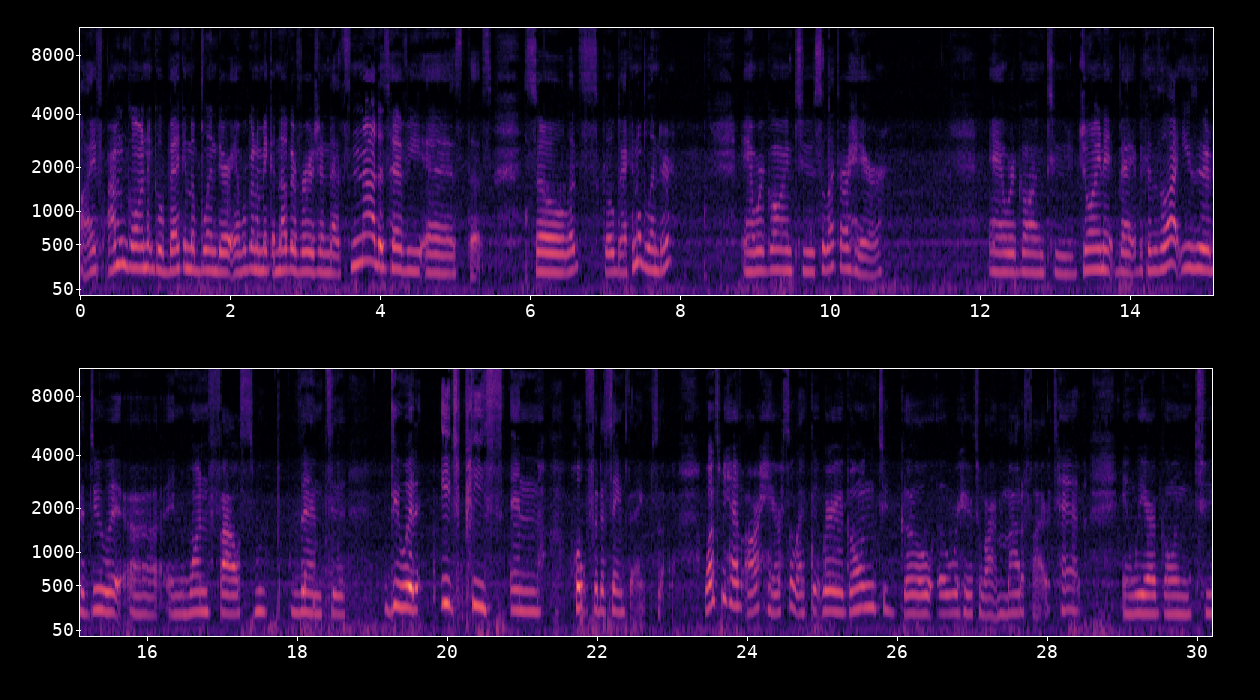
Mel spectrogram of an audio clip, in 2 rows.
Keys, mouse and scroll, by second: 10.6 right click, 11.5 a, 12.1 a, 13.7 click, 15.9 middle click, 28.2 click, 29.3 click.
